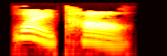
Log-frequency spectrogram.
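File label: "外套", Mandarin Chinese; hsk; chinese-flashcards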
